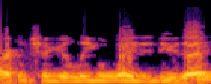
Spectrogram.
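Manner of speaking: hurried, quick speech.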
